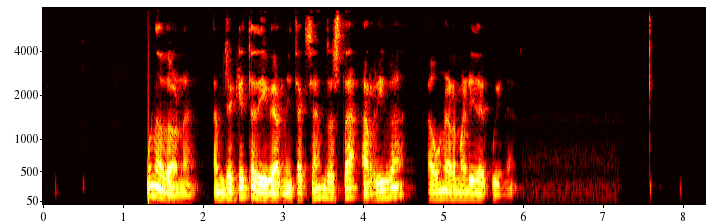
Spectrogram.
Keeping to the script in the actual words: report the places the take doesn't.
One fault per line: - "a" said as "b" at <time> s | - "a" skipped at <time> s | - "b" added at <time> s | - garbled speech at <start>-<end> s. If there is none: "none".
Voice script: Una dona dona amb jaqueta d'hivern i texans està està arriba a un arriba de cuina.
- "dona" skipped at 1.8 s
- "està" skipped at 3.9 s
- "arriba" said as "armari" at 5.1 s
